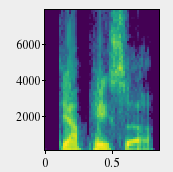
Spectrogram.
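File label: "dépaysé", American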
